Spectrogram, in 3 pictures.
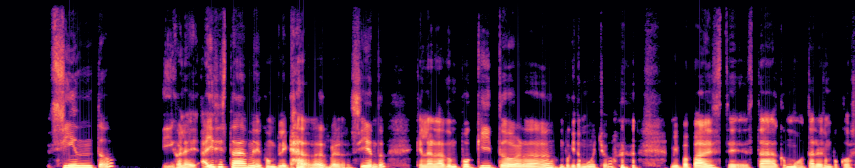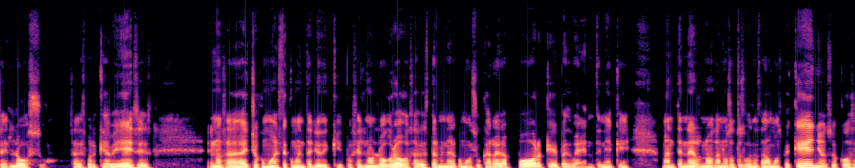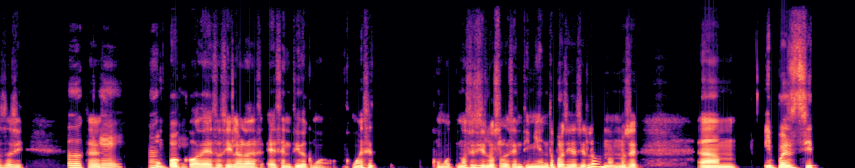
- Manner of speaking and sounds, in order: giggle; chuckle
- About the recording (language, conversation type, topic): Spanish, advice, ¿Cómo puedo compartir mis logros sin parecer que presumo?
